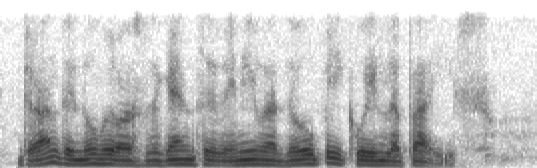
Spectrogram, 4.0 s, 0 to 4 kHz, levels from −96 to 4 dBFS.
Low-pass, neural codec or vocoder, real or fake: 3.6 kHz; codec, 16 kHz, 6 kbps, DAC; fake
